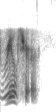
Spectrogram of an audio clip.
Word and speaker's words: realtor: And another word, and that I think that is all over the United States, that I would say 90% of people mispronounce, and that is realtor. Everybody realtor. – Yeah, you want a vowel between the L and the T, don't you? Your tongue like almost demands a vowel there.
